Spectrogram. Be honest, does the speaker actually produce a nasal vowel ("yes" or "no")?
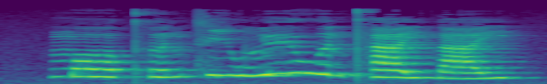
no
